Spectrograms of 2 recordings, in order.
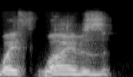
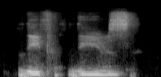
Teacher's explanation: the voiceless letter it's transcribed and pronounced with the voiced sound there are some words that switch from f to v when they go plural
